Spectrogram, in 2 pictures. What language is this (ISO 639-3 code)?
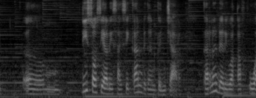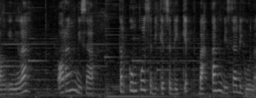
ind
